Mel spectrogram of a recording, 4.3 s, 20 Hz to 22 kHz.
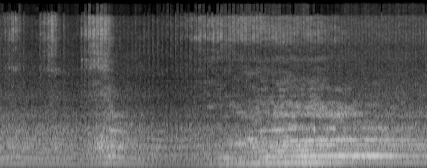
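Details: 2008 Weedeater 22-inch 500 series mower, engine model 10T502, after non-start repair work: small single-cylinder holds a fast, steady buzz with RPMs a little high; may be left high for heavy cutting; throttle cable and a possibly bent screw to check.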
